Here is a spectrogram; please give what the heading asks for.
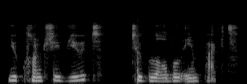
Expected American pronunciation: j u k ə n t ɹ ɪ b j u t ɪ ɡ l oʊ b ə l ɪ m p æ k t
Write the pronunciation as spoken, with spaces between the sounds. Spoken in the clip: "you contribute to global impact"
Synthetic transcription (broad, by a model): j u k ə n t ɹ ɪ b j u t ɪ ɡ l oʊ b ə l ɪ m p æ k t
